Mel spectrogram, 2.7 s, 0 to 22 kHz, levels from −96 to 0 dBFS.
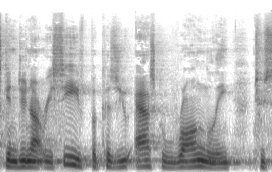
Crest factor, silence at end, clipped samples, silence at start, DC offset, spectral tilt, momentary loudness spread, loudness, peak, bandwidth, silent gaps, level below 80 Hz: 16 dB; 0 s; under 0.1%; 0 s; under 0.1%; -5.5 dB/octave; 9 LU; -27 LUFS; -10 dBFS; 13 kHz; none; -80 dBFS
